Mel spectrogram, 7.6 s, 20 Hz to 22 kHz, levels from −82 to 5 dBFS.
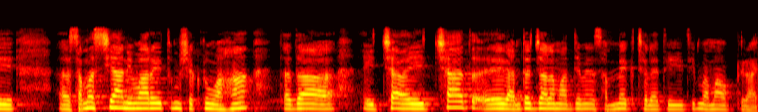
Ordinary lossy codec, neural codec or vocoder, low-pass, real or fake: none; none; none; real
